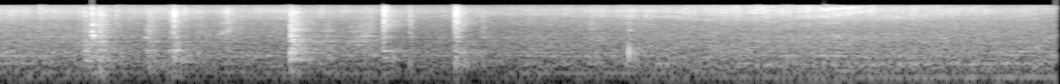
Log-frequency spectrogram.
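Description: Pans and utensils clink and knock sharply several times in the first two and a half seconds, with one fainter knock a little after three seconds, over a steady hiss.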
